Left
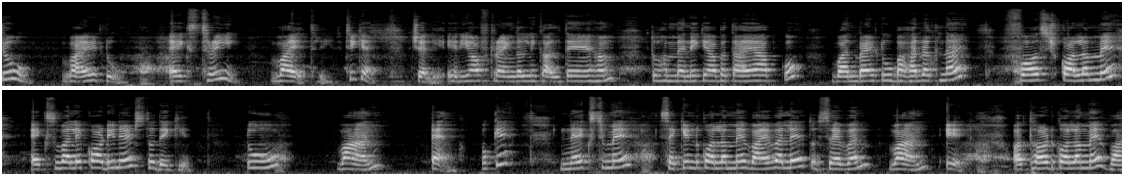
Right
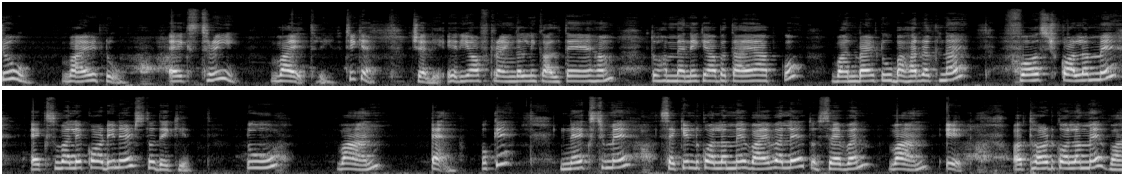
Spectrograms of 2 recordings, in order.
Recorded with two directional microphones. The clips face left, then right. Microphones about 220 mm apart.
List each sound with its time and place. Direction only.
0.6 s a woman's voice: 40° right (ahead or behind)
